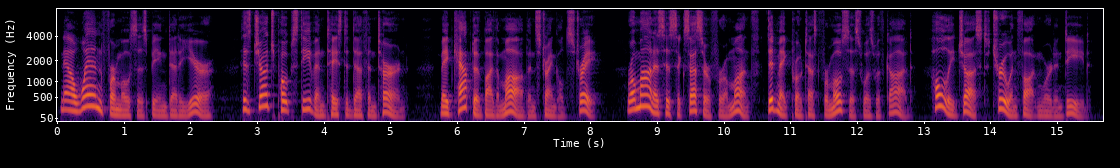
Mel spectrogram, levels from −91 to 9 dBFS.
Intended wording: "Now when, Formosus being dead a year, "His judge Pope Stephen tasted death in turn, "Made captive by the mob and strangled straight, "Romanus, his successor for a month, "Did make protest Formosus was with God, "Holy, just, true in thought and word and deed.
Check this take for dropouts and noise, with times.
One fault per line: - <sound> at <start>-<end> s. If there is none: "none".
none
